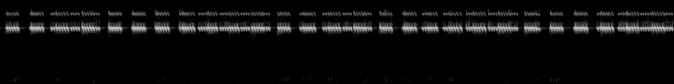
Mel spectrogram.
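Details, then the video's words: Close chirping of two crickets, bright high trill chopped into short bursts roughly every quarter second, some bursts run longer; no background noise. "Two Crickets Chirp Sounds"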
